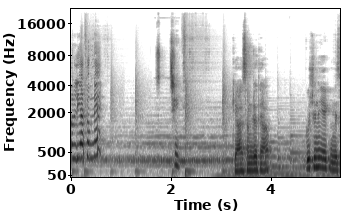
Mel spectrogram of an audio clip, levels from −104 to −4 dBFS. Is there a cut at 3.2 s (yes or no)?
yes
